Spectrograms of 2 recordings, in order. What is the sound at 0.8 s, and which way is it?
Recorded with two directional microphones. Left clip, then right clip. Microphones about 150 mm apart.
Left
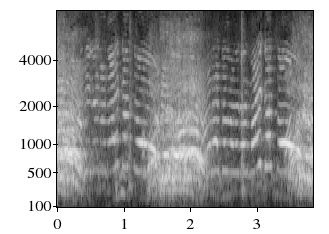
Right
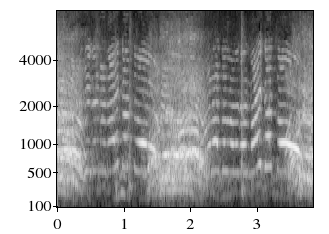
Children playing, 5° left (ahead or behind).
